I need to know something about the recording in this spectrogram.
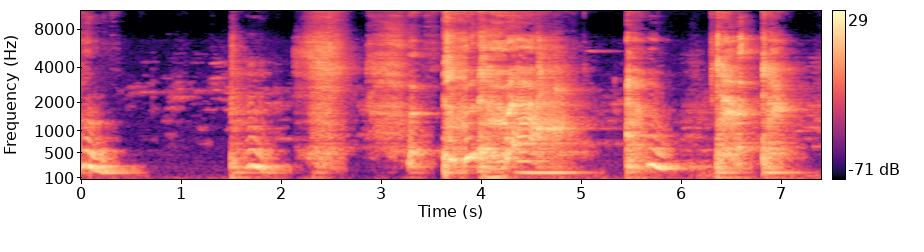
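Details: Several forceful, wet-sounding coughs from an adult in a cough-with-spit challenge recording, separated by short pauses, with some throat clearing; cough.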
